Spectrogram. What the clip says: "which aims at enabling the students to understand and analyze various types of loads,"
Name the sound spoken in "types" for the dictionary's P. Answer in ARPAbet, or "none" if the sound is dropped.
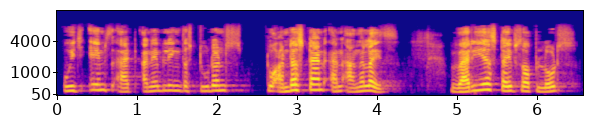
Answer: P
